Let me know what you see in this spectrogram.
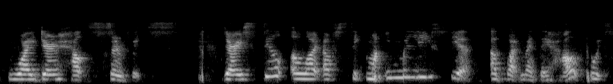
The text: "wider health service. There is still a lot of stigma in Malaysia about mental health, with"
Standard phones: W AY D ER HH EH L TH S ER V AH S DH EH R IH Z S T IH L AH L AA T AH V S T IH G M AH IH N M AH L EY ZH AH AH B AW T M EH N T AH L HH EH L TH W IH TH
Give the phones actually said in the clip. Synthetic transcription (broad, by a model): W AY D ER HH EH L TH S ER V AH S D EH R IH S T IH L AH L AA T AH F S T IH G M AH IH N M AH L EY S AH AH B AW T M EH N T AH HH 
